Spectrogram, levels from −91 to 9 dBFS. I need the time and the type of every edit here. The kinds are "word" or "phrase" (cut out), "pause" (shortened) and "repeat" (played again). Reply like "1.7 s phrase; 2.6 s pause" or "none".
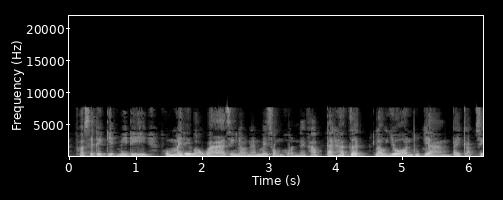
3.8 s pause; 4.5 s pause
